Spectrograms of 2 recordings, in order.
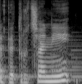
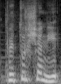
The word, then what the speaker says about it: Petrucciani: E eh, Michel Petrucciani, Petrucciani perché... Ma anche Petrucciani. – Anche eh, Petrucciani? Sì, sì, c'è anche la pronuncia italiana.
